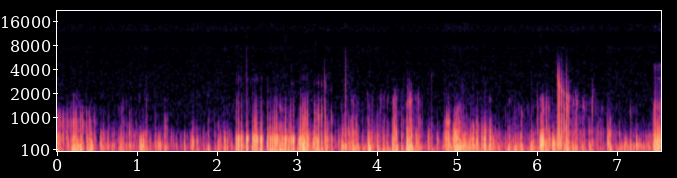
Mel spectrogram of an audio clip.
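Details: Steady low rumbling and gurgling with a brief rising squeal from an empty stomach of a hungry person on a diet: hunger growling (borborygmi), a normal gut sound.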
